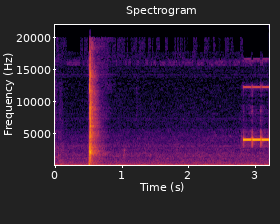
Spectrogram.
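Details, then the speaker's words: PS5 at power-on: one sharp click, then three quick high-pitched beeps and nothing else, with no lights and no picture. Holding the power button for 15 seconds did not help. Cause undetermined. "yeah I've also tried holding the power button in for 15 seconds somebody suggested that so I've tried the common fixes on this and nothing gets a picture out of it just three blips and nothing else"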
